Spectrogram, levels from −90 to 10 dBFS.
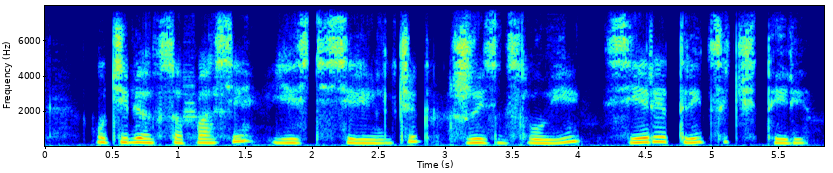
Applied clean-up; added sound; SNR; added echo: neural diffusion model UNIVERSE++.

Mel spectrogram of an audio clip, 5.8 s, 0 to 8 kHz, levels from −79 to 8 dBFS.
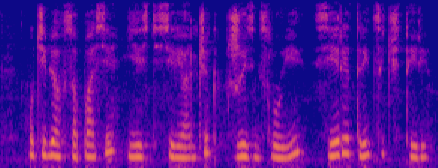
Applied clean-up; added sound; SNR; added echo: none; none; none; none.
